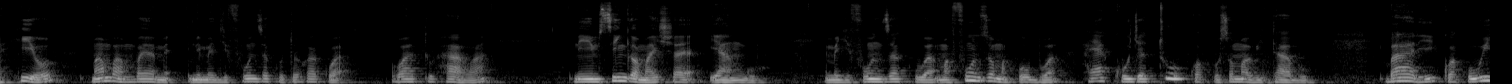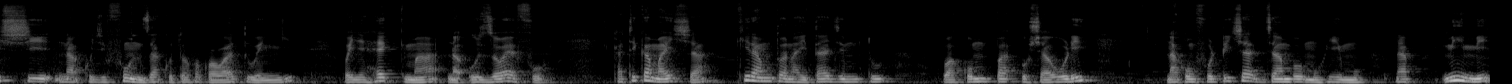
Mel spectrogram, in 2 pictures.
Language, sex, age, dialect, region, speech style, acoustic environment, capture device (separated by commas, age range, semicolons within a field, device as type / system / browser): Swahili, male, 18-24, Kenya - Nairobi Sheng-influenced, Kenya, focused; happy; excited, silence; appliances, desktop / Windows / Chrome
